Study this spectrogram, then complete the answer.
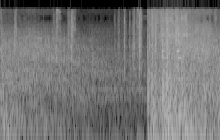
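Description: Video game sniper rifle fire: a quiet stretch with faint clicks, then a sudden loud gunshot blast that rings on as a dense, booming tail.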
